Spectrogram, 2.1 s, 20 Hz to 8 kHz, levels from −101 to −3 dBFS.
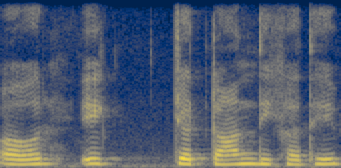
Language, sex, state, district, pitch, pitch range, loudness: Chhattisgarhi, female, Chhattisgarh, Korba, 230 Hz, 220-240 Hz, -19 LUFS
